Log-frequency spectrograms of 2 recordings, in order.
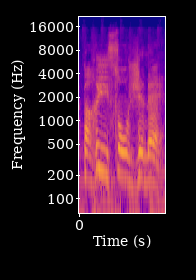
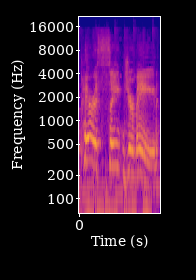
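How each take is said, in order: First: It is said with a French pronunciation. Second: It is said with an English pronunciation.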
